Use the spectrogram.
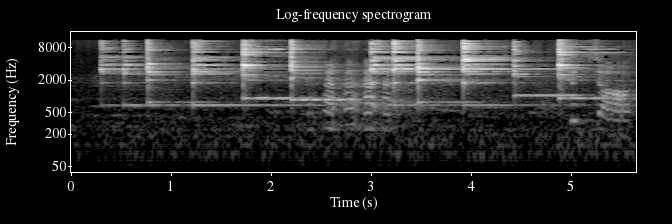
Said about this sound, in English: And that's all played on vacuum cleaner tubes that are cut at different lengths.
